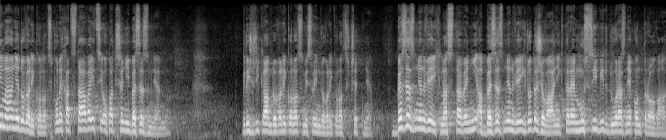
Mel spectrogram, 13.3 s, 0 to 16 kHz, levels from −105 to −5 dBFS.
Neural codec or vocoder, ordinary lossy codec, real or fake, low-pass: none; AAC, 64 kbps; real; 14.4 kHz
